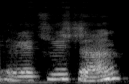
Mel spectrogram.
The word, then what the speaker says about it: electrician: So you can see this level before I A or C I A N are stressed.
